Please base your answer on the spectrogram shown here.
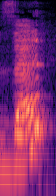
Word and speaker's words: zed: They pronounce the letter Z, Z.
